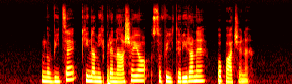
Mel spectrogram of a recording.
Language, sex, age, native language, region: Slovenian, female, 18-29, Slovenian, Central Slovenia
